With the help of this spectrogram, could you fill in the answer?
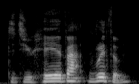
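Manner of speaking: normal talking voice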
